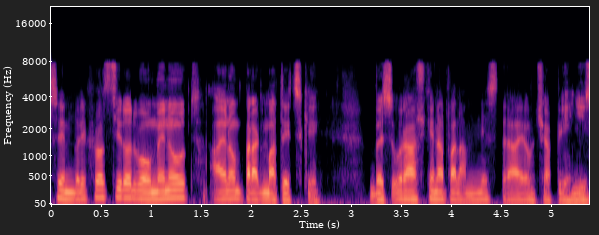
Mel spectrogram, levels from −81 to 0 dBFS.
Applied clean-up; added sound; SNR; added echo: neural diffusion model UNIVERSE++.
